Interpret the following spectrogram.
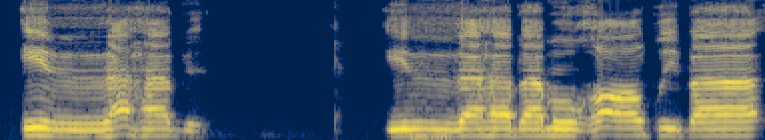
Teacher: إذ stops on a dhal, and dhahab starts with a dhal. So the dhal is merged into the dhal. The judgment of this idgham is that it is necessary, wajib.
